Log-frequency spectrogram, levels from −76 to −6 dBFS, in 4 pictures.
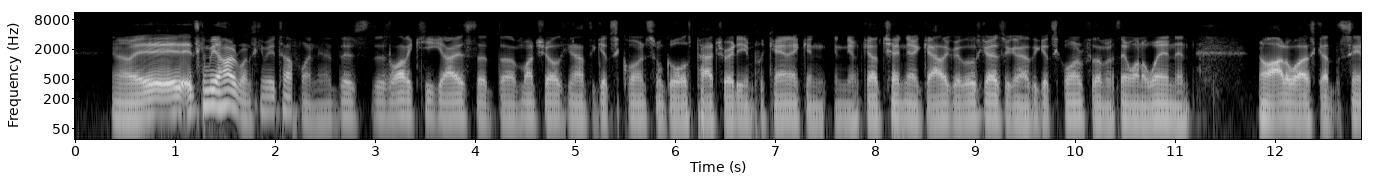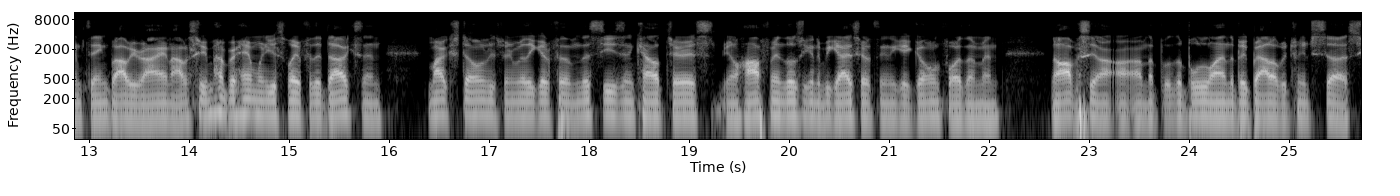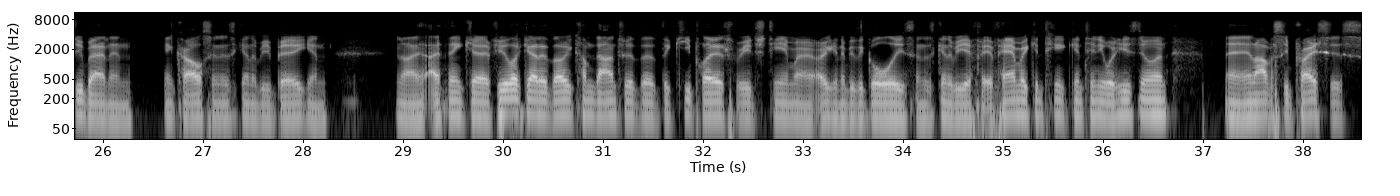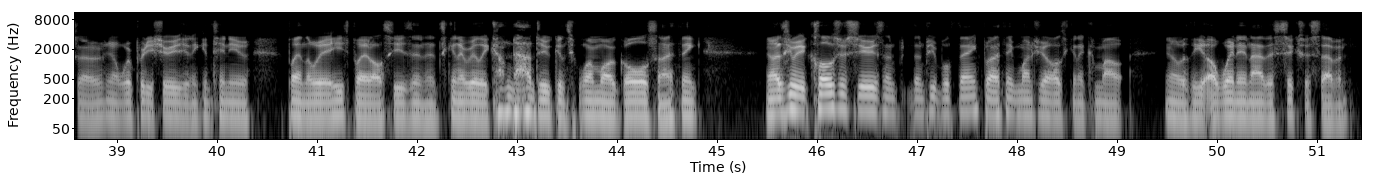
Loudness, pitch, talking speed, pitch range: -27 LUFS, 85 Hz, 290 wpm, 80-90 Hz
